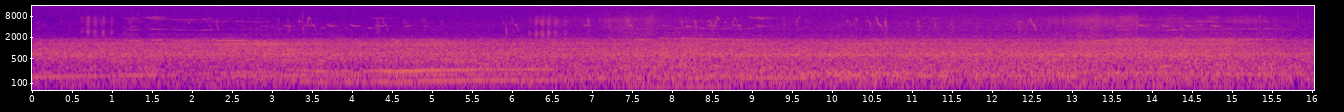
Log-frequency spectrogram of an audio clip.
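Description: Steady low rumble with an engine-like hum, like distant traffic, and small birds chirping now and then.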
